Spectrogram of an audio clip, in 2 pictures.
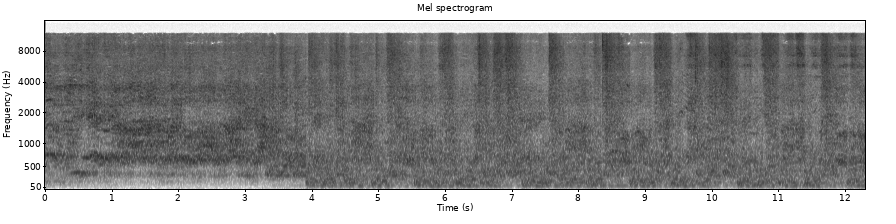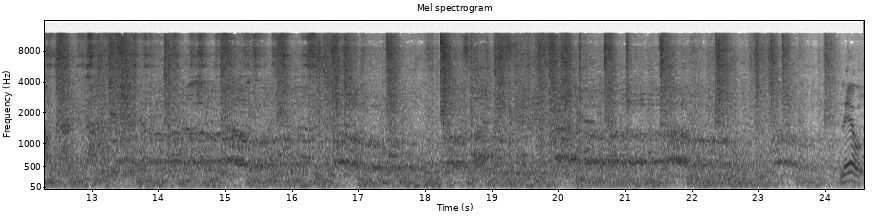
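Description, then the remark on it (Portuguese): A large crowd of Galo football fans chants a battle cry in loud, rhythmic unison, rising from a brief quieter opening into a dense, sustained roar of voices with thumping beats throughout. “E com esse, com esse palavreado, com esse grito de ordem, é, os bolsonaristas fugiram, cederam, fugiram.”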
